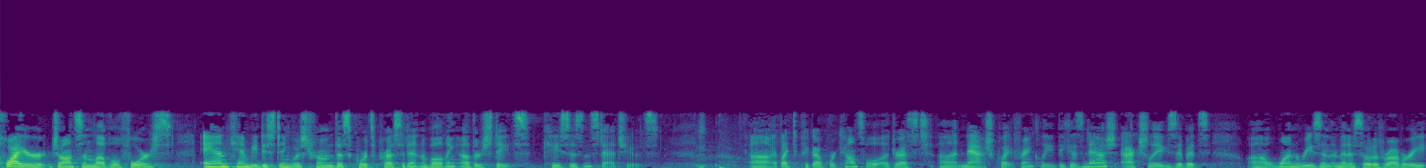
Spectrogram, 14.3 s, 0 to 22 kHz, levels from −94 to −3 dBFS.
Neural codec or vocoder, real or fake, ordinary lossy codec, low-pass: none; real; Opus, 64 kbps; 7.2 kHz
